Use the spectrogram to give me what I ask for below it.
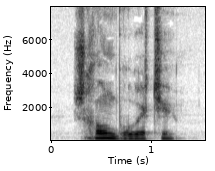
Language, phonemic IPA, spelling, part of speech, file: Dutch, /ˈsxombrurcə/, schoonbroertje, noun, Nl-schoonbroertje.ogg
- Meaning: diminutive of schoonbroer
